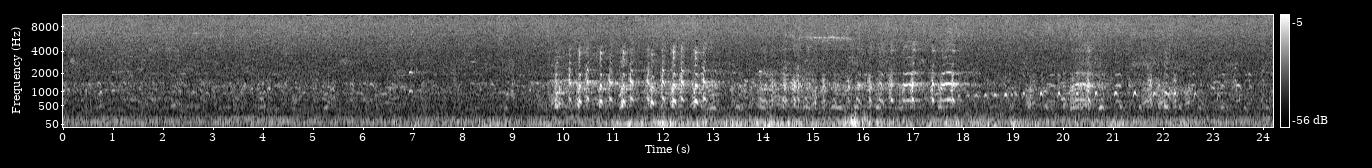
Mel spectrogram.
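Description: A flock of birds calling: many short calls overlapping, starting about ten seconds in and thinning out near the end, over a steady low rumble.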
